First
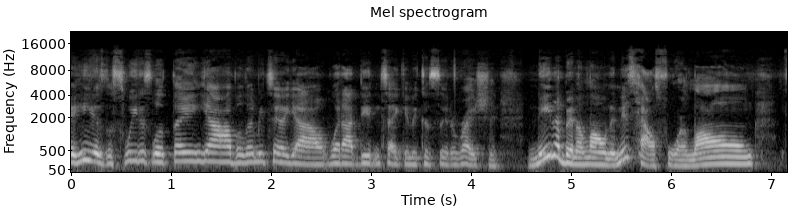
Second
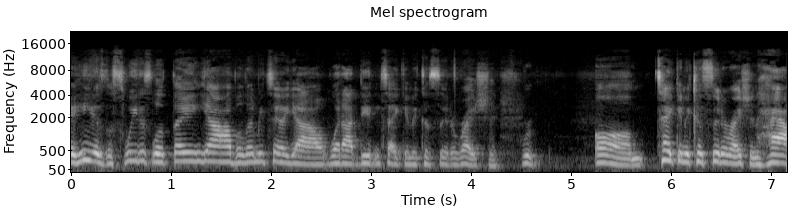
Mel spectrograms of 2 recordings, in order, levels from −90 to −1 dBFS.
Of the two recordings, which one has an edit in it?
second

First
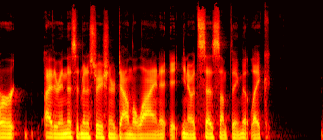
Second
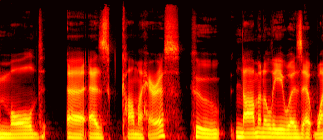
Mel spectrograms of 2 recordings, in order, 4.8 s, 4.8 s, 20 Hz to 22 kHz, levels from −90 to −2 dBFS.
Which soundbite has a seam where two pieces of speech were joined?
second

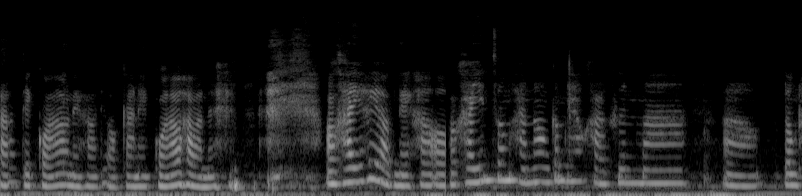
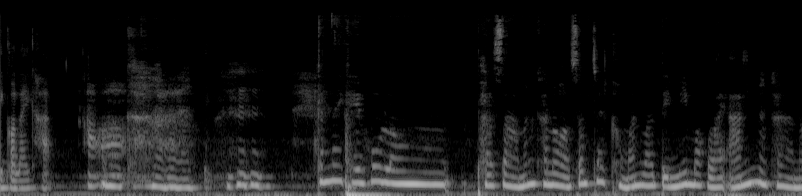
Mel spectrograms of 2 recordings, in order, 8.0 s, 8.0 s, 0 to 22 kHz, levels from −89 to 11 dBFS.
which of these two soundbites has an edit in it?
first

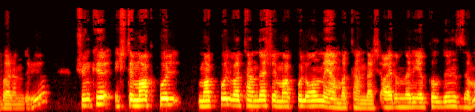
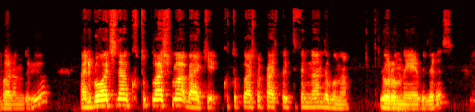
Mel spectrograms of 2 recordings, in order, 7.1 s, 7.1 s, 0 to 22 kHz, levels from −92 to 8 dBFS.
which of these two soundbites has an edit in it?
second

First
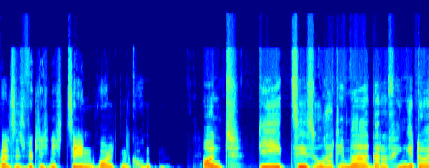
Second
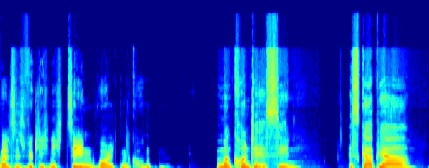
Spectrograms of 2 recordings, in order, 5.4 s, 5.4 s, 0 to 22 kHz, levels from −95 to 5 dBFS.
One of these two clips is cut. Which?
first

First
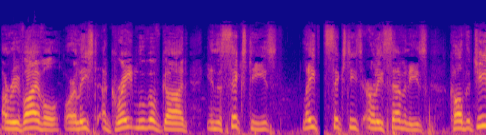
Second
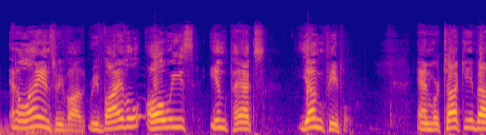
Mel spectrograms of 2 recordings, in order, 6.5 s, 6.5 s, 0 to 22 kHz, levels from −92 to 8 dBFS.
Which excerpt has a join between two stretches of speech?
second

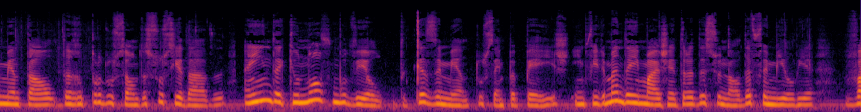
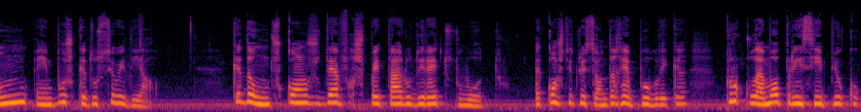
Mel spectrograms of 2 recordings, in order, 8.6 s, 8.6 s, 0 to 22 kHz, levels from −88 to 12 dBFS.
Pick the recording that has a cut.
first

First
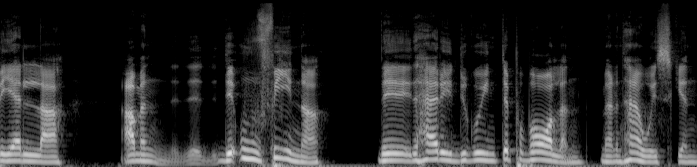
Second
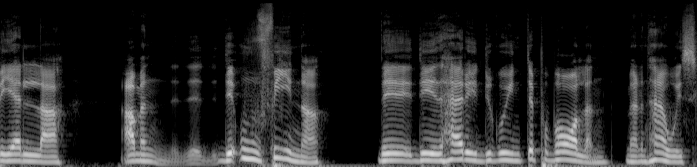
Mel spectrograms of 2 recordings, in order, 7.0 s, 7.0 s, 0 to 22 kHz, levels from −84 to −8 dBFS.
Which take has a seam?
first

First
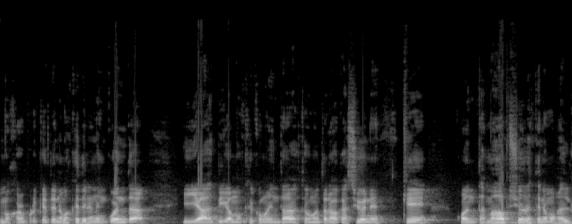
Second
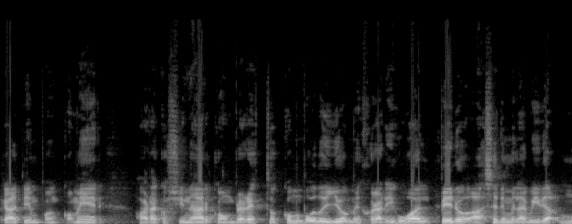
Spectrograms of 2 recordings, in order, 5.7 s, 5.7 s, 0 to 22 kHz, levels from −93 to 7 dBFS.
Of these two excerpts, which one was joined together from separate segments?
second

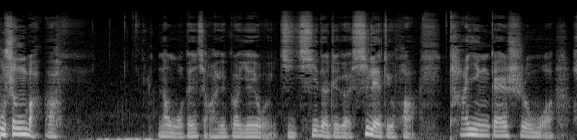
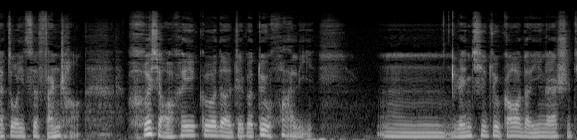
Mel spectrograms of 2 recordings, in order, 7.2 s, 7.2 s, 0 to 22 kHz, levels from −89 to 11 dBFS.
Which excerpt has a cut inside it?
first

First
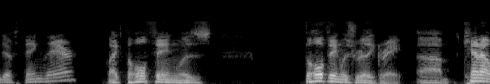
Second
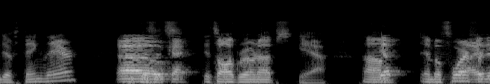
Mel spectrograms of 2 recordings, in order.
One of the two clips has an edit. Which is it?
first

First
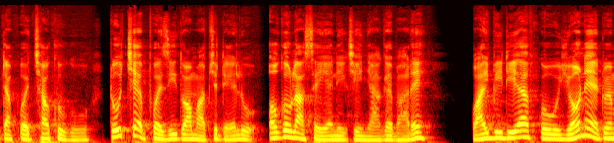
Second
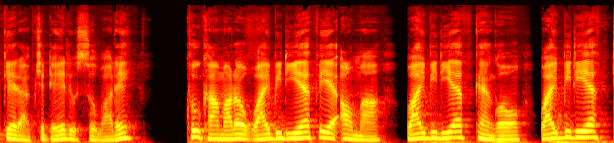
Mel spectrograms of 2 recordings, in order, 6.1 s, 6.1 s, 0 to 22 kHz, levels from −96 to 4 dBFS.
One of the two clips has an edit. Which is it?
first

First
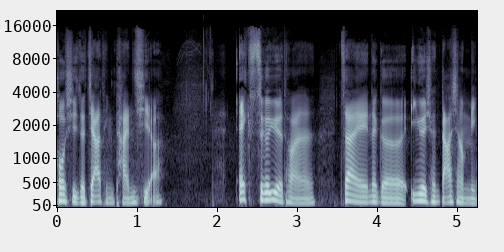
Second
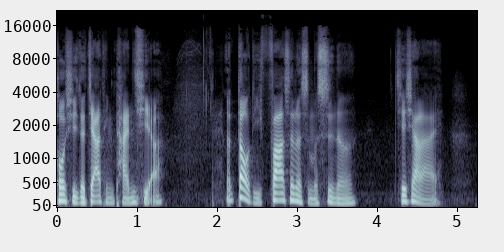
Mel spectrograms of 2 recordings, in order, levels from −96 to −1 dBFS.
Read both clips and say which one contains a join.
second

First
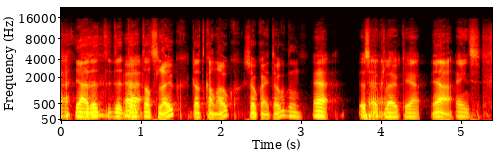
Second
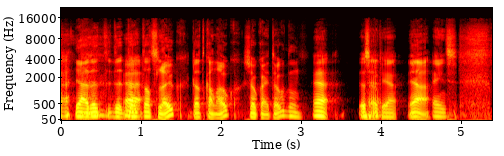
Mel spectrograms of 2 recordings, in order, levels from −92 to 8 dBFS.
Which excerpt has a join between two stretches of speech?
second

